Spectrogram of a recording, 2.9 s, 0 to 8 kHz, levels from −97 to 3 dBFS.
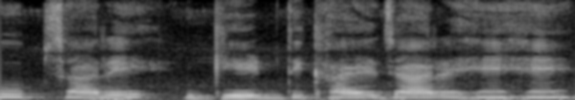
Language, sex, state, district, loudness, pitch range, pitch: Hindi, female, Chhattisgarh, Raigarh, -25 LUFS, 215-230 Hz, 220 Hz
